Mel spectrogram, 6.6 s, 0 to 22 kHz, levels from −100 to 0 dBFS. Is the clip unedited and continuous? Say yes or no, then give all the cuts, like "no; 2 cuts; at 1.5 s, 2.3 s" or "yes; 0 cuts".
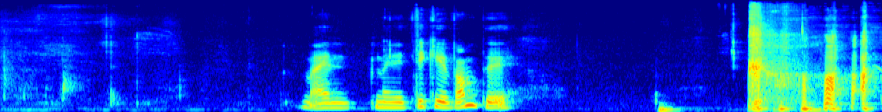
yes; 0 cuts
